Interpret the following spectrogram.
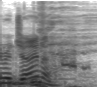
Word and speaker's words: Regina: Regina, though. Should be Regina. I mean, Because they rhyme with... Right. Magina.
